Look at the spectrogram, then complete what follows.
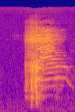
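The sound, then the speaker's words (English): A single drawn-out cat meow sound effect, bright, lasting about a second and trailing off with a falling pitch at the end. No one speaks, and quiet surrounds it. “Well, we hung out for that little cat sound effect.”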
